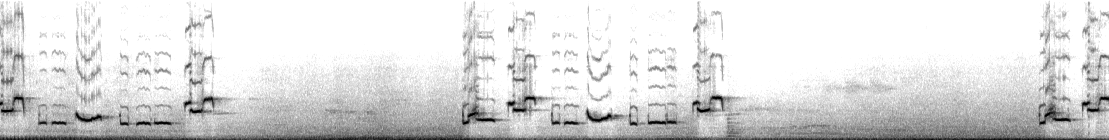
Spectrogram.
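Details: Orange-headed thrush singing as a prompt for other birds: rich whistled phrases of rising and falling slurred notes given in bursts, with quiet gaps of several seconds between them and a low rumbling background.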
